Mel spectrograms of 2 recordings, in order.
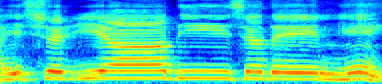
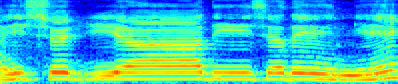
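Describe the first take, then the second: No difference in how they are said.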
